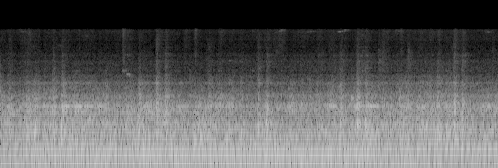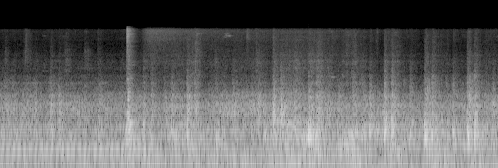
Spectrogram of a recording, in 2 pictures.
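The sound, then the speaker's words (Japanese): A Nagoya Railroad local train bound for Chiryu, heading for Hiratobashi station, rolls steadily along the rails with a continuous low rumble and recurring clickety-clack from the wheels; no one speaks, and the noise grows a little rougher midway through. “【ガタンゴトンの旅】名古屋鉄道 豊田線 猿投→梅坪→赤池”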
